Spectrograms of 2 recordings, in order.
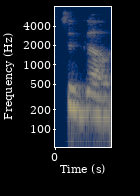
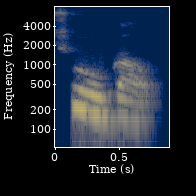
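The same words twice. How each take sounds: First: The word 'to' is reduced and unstressed. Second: The word 'to' is full and stressed. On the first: The speaker calls it right. "it's to go" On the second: The speaker calls it wrong. "not to go"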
